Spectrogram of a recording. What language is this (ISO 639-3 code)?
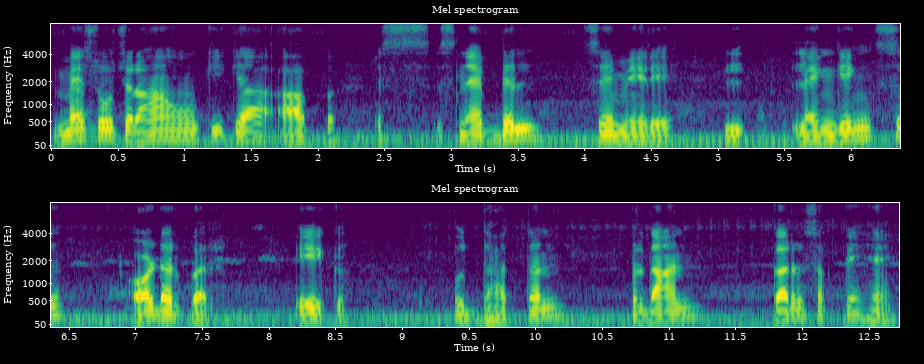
hin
